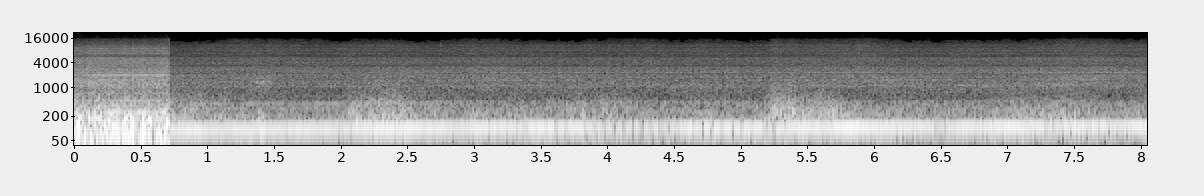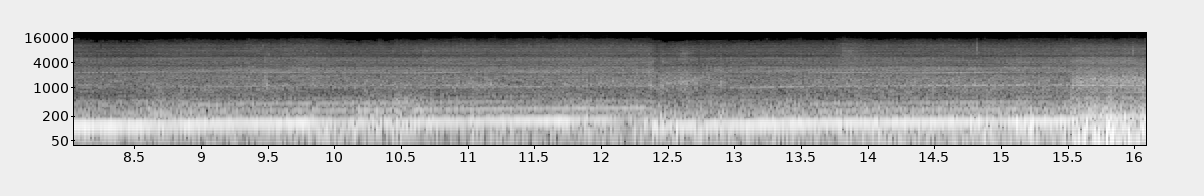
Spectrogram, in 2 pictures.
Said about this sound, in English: I can't even hear the exhaust note. I just hear all wind.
